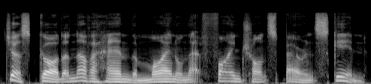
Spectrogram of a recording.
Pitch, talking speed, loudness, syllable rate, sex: 125 Hz, 180 wpm, -17 LUFS, 4.2 syllables/s, male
